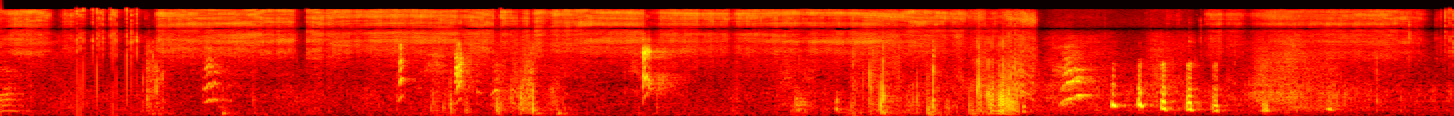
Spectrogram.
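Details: Four-month-old Boston Terrier puppy Aggie indoors, facing off with a tiny wind-up robot: short high yips and sharp barks come in scattered bursts, clustering near the end, amid clicking and rattling.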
